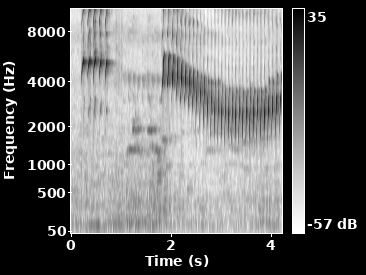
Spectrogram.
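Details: White-rumped shama 'tembakan' shot with mimicked fill-in: a few quick high notes, soft lower whistles, then a long fast rattling trill of evenly spaced notes slowly falling in pitch.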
